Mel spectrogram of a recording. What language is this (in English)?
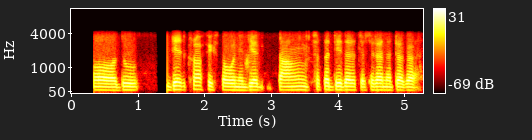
Manipuri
